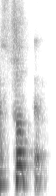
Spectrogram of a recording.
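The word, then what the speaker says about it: σωτήρ: Y esa palabra salvador, por ejemplo, es la palabra griega soter, así como la escuchan, soter, S-O, acento en la O, T-R.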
